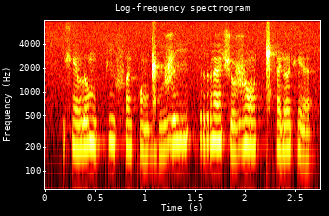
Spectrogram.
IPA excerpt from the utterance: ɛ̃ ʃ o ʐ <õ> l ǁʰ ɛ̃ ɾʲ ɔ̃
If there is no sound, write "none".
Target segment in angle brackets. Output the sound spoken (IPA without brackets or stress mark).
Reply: õ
